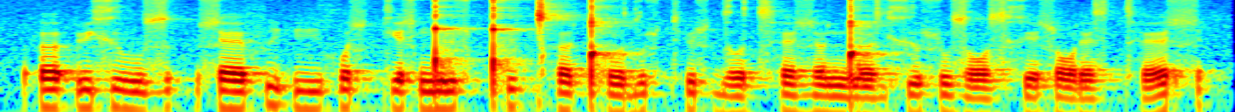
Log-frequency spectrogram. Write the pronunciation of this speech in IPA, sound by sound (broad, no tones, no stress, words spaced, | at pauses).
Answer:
ʔɜʔyxʲuz | ɬɛ fiʔi fɤɬkʲɛɬŋ͡ǃyɬ ǃʰyǀʰɜǃʰɤ duɬtʰyɬdɤ t͡sʰɛɮɜŋ͡ǃɜz xʲuɬuzɔz xeɬɔ ɾɛztʰɛɬ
